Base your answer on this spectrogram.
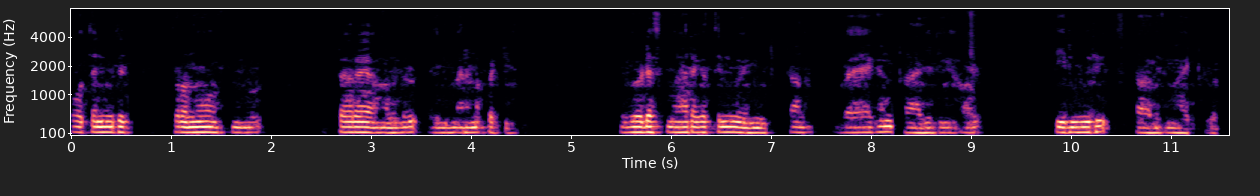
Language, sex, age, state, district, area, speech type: Malayalam, male, 60+, Kerala, Malappuram, rural, spontaneous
